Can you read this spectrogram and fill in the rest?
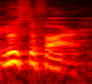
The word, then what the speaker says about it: Mustafar: Mustafar? – Mustafar? – Mustafar, yeah.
